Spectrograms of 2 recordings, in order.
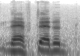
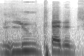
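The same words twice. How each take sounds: First: The first syllable does not sound like 'loo'. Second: The first syllable sounds like 'loo'. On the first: The speaker calls it right. "It's Lieutenant" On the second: The speaker calls it wrong. "not Lieutenant. You're not a tenant of a toilet"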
